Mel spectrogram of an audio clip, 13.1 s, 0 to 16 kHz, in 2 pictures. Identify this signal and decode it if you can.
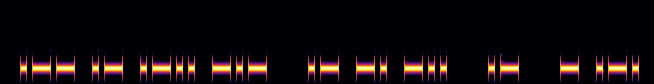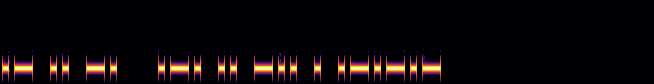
Morse code, heard as a keyed tone, about 20 wpm, 700 Hz. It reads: WALK AND A TRAIN RIDE.
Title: Difficult Sentences with Hints - 20wpm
